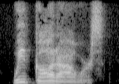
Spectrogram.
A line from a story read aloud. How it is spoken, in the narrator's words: he whispered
